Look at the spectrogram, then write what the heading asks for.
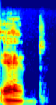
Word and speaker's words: へ: It looks like he, but it is e to show where you are going.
